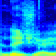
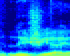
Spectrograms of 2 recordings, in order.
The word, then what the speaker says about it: Ligier: that man was called guy lijay or GI legier I think is actually pronounced in French now ligier would get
